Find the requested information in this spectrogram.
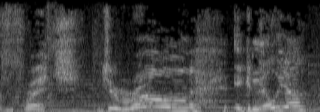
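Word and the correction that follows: Iginla: Aginla. – What? – Aginla. – Aginla?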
